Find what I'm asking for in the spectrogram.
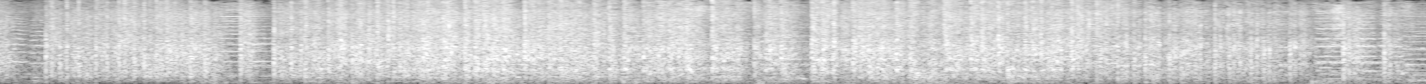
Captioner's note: firecrackers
